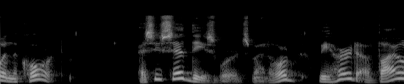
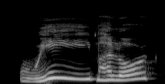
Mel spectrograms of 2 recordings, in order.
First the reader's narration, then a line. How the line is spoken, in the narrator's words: cried they with one voice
